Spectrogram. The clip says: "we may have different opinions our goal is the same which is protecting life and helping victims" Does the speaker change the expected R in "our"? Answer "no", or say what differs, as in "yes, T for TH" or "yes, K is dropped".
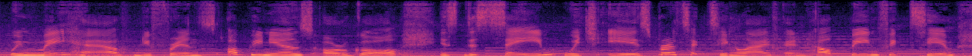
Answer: no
